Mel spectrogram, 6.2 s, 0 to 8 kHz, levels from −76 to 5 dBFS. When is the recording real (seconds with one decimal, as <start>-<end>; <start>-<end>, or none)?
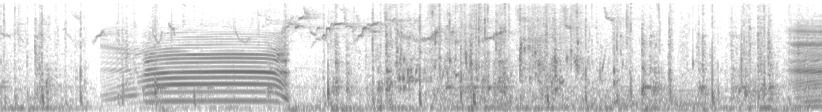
0.0-3.0; 4.4-6.2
